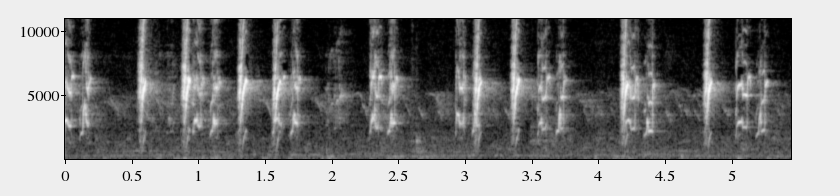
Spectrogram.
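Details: Brown-throated sunbird, aggressive and seeking rivals to fight, sings steady volleys of shrill chirps and short buzzy note pairs, roughly three to four notes per second with small gaps.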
